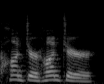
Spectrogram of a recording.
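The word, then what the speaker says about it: Hunter × Hunter: the weird thing about hunter hunter for example is that that's actually how you're supposed to pronounce it it's uh the x is silent um so it's there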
